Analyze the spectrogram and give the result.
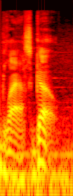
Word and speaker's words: Glasgow: Firstly, Glasgow, where I work, is pronounced Glasgow.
